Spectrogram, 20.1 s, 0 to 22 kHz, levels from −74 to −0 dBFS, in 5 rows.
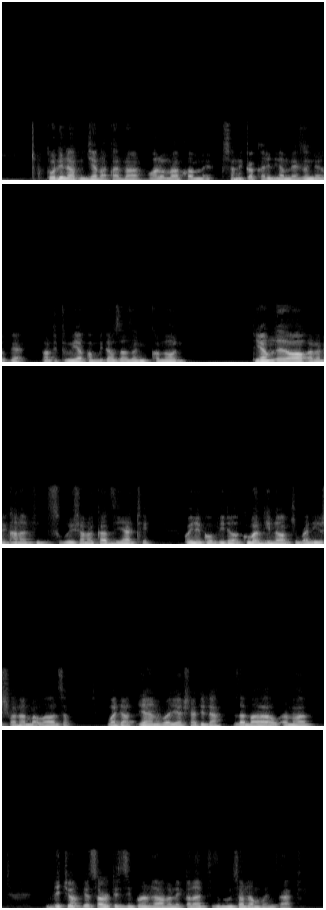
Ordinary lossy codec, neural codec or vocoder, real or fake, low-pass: MP3, 32 kbps; codec, 16 kHz, 0.5 kbps, FunCodec, trained on Chinese and English, 25 frames a second; fake; 7.2 kHz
